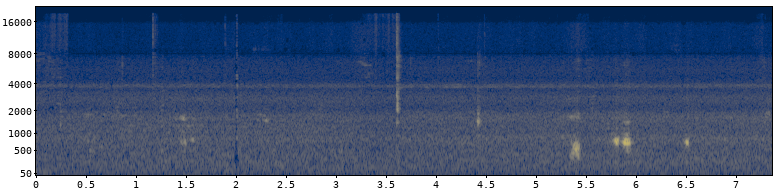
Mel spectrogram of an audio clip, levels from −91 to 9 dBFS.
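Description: Damaged data in a compressed stream appears at 1.96 to 2.03 s: corrupted bytes in the encoded speech make the decoder misread those frames and lose sync until it finds the next valid frame header, leaving a brief 70 ms glitch.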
